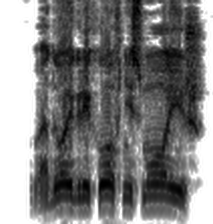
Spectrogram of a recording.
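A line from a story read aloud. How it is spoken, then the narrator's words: Boy grumbling. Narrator (Russian): проворчал мальчик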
